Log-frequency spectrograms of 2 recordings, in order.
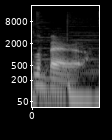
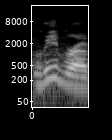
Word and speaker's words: libero: Um, it's libero. It is libero. In Europe, they say libero. I say libero. I believe it should be pronounced libero. Could you explain to me why you say libero? Well, no. So, it's Libro because the FIVB, the Federation on International Volleyball people, they say Libro and that's where the game was invented.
